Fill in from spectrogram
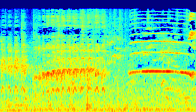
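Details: Lyrebird mimicking other birds: a smooth sustained whistle, then a pure steady tone with stacked overtones and a brief high squeal at the end, over a murmur of low background noise.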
